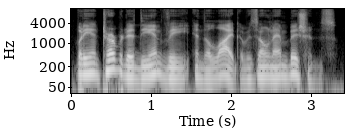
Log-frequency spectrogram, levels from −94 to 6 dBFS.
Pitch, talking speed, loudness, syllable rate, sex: 105 Hz, 210 wpm, -17 LUFS, 5.7 syllables/s, male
